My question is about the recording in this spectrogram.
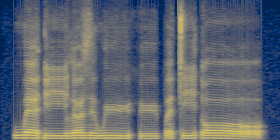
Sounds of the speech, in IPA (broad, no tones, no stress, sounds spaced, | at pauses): w ɛ ɗ iː l œ z ɨ w yː h yː p ɛ t̪ i ɗ ɔː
